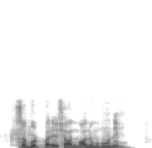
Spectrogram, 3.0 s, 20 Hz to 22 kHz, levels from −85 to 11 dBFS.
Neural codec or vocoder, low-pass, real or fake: autoencoder, 48 kHz, 32 numbers a frame, DAC-VAE, trained on Japanese speech; 7.2 kHz; fake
